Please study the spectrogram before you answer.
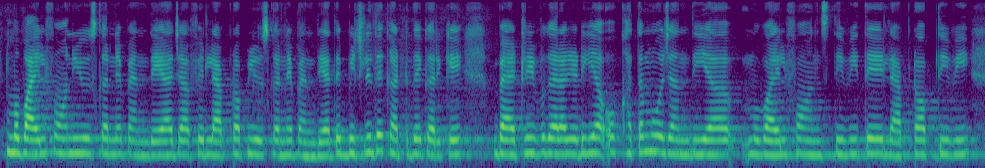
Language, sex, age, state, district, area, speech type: Punjabi, female, 30-45, Punjab, Shaheed Bhagat Singh Nagar, urban, spontaneous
